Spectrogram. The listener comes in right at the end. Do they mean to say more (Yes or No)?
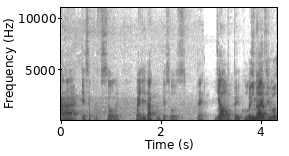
Yes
